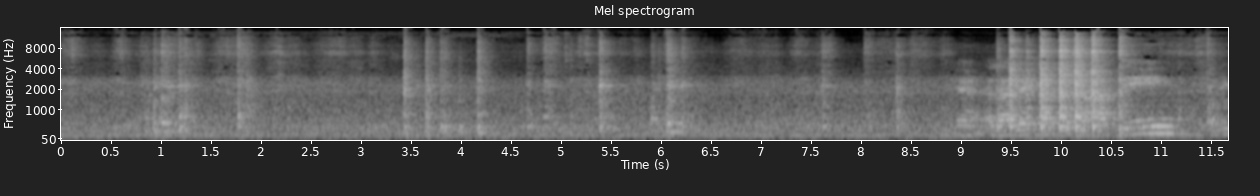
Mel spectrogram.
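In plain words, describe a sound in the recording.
Metal utensils clink and scrape against a pot.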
